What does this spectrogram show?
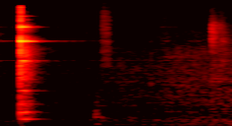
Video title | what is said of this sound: Meet Belgium's last shale 'miner' who works in solitude - AFP | Ça sonne plein, quoi. Tu comprends? Il n'y a pas un creux dedans. Il n'y a pas une fissure. Il n'y a pas un écartement entre les strates.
